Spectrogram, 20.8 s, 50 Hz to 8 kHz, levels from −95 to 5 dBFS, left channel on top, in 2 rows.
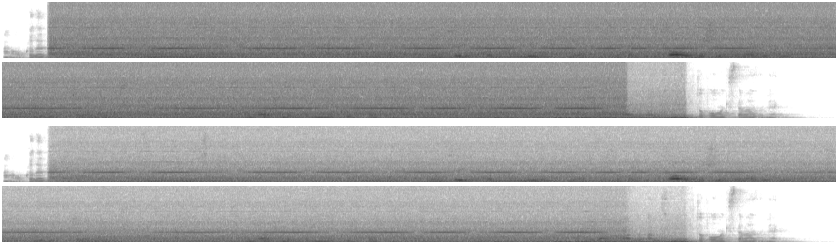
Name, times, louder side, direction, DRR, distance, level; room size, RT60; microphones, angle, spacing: voice 1, 0.0-1.0 1.3-3.4 12.7-12.9 16.0-16.4 17.7-20.1, equal, 5° right, 1.7 m, -43 dB
sound 1, 0.6-18.2, left 6 dB, 90° left, 0.6 m, -32 dB
sound 2, 0.8-19.0, left 2 dB, 40° left, 0.6 m, -33 dB
voice 2, 4.6-10.4 10.8-12.0 13.4-15.1 17.4-17.7, left 2 dB, 70° left, 1.0 m, -34 dB
23.5 x 8.4 x 4.6 m
head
